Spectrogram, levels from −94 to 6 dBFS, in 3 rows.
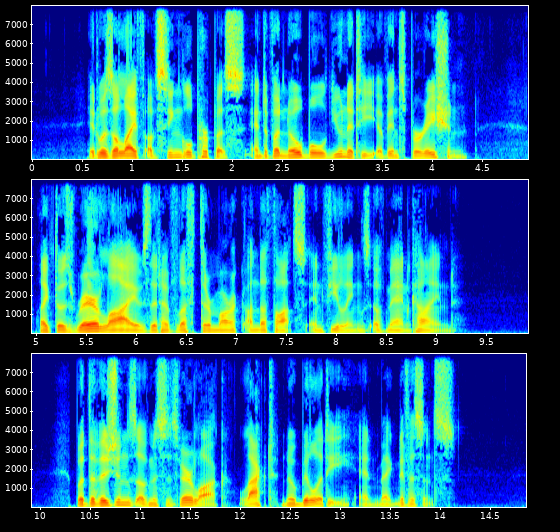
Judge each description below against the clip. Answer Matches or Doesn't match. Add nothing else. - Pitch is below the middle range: Matches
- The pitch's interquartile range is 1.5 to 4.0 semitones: Matches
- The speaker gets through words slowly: Doesn't match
